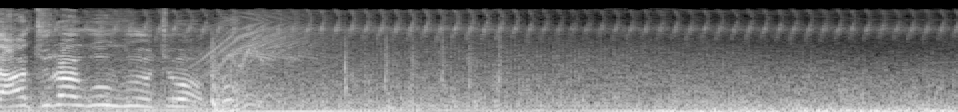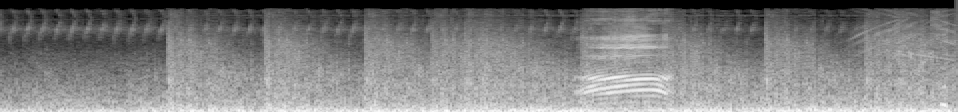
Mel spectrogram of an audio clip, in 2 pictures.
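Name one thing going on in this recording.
Upbeat video game music plays steadily.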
